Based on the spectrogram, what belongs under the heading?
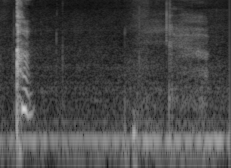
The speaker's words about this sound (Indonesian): aduh kok gue batuk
